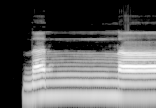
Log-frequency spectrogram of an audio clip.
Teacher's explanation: تو یہ آج ہم نے تجوید کا نیا قاعدہ سیکھا کہ میم مشدد ہو یا نون مشدد ہو تو اس پر غنہ ہوتا ہے۔ غنہ کا مطلب ہے کہ نون کی آواز ناک سے لمبی ہو کے ادا ہوگی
